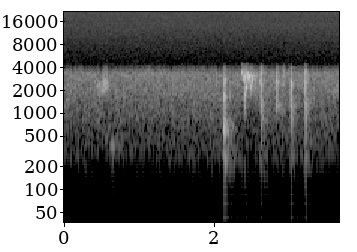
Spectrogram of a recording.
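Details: A female budgerigar, the dominant one of two new pet parakeets, gives a quick run of six harsh, scratchy chirps in about a second after a faint earlier chirp, while pecking and fighting her companion over a perch; a person's voice is heard too.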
